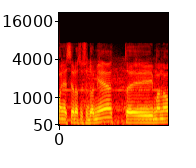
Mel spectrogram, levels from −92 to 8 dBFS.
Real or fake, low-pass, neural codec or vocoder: real; 7.2 kHz; none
